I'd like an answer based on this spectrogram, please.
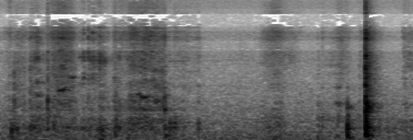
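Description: Tarot card deck and booklet sliding out of a thin cardboard box: soft scraping and rustling of card against cardboard for the first couple of seconds, then a sharp tap about three and a half seconds in.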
